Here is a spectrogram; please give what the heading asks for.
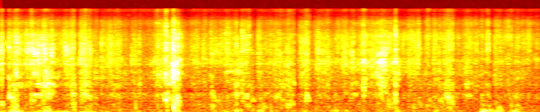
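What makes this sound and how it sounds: Long pointed acrylic nails dig into and scratch a small solid green floral foam block on a table, and crumbs fall onto the table. The sound is a quiet, bright, dry crackling and crunching scratch with a continuous crumbly texture, peaking in a louder scrape partway through.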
